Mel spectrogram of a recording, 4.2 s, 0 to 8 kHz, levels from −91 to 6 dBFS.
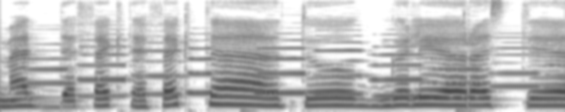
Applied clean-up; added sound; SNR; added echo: classical method log-MMSE.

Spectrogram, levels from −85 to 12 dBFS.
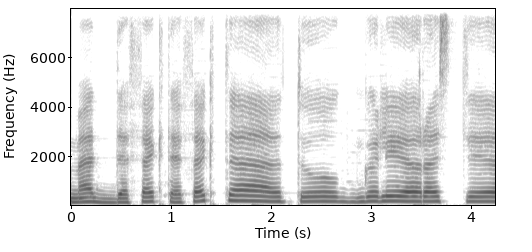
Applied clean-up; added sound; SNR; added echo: neural mask model DeepFilterNet 3.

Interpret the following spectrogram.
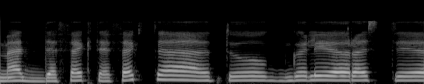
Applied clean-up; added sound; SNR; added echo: neural mask model Resemble Enhance denoiser.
